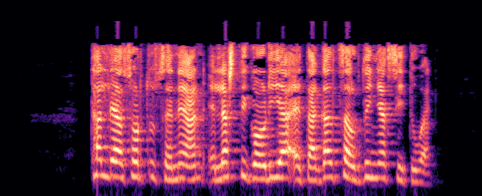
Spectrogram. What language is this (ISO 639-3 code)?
eus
